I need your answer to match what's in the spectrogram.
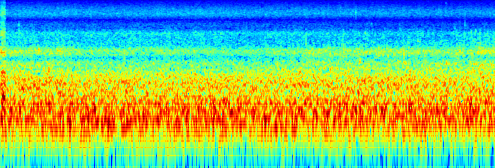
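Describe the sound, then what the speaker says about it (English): Water on a video's audio track gives a steady, dense rushing wash like surf or a flowing stream. It holds an even level throughout with no talking. "well, that's just audio of the water."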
